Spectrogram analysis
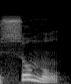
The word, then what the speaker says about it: saumon: Le saumon. O-N, remember, nasal in your nose.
